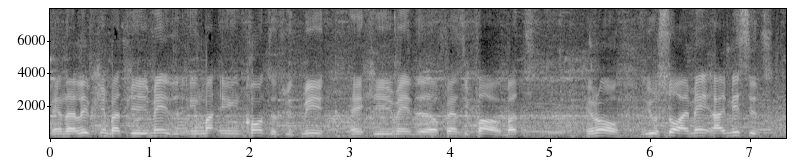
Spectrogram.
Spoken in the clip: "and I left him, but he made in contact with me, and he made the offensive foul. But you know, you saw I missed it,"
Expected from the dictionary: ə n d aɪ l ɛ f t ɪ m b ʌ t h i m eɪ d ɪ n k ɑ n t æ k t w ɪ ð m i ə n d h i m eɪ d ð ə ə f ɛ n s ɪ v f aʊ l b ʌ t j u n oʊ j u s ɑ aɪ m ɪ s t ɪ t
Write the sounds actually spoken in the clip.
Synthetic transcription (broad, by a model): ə n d aɪ l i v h ɪ m b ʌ t h i m eɪ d ɪ n k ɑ n t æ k t w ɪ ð m i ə n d h i m eɪ d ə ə f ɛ n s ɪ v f aʊ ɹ b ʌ t j u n oʊ j u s ɑ aɪ m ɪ s ɪ t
